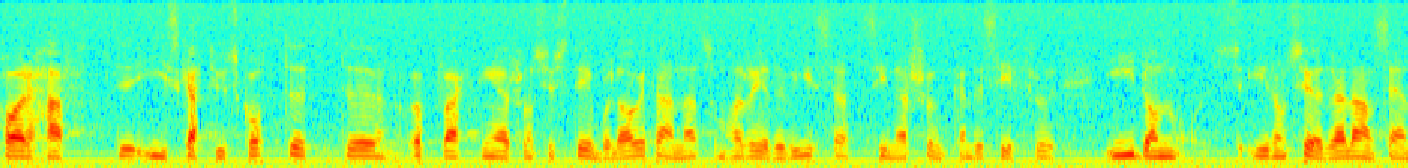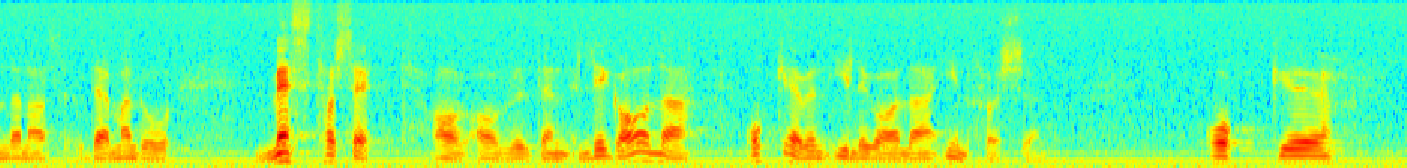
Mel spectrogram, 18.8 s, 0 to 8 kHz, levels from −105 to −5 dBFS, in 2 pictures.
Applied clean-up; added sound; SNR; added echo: none; none; none; none.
